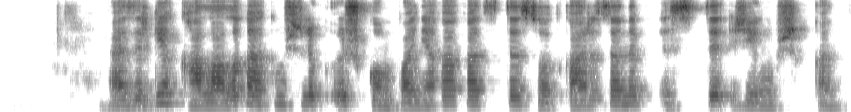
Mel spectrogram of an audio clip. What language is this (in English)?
Kazakh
